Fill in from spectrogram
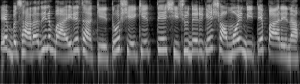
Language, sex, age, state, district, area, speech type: Bengali, female, 18-30, West Bengal, Nadia, rural, spontaneous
